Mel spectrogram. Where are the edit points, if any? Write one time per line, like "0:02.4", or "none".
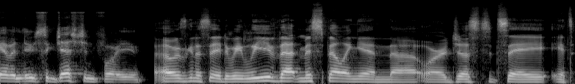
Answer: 0:01.5

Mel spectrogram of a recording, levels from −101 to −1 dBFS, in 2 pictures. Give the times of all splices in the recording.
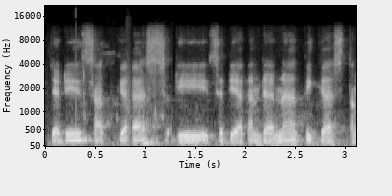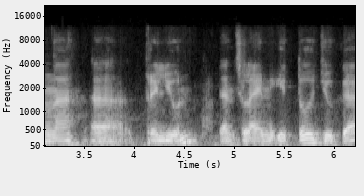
0:01.1
0:04.7

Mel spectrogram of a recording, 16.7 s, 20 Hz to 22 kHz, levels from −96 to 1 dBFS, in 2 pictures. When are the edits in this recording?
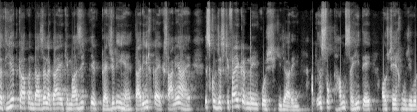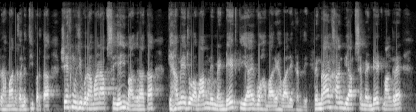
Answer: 0:06.2
0:14.5

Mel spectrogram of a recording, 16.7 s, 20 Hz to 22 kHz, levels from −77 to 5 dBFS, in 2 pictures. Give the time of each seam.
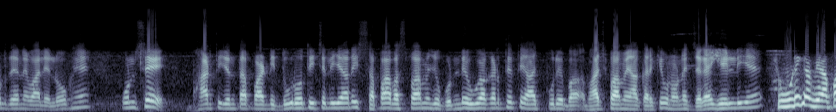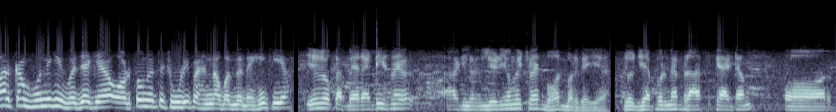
0:07.7
0:11.3
0:14.5

